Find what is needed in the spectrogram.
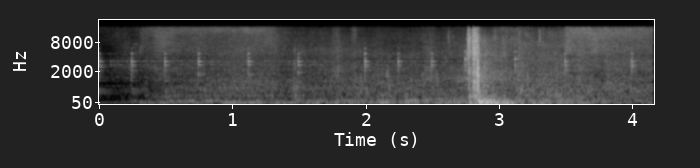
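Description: A whoosh transition sound effect: a rushing hiss that swells to a sharp peak about three seconds in, then fades, over faint ticking about four times a second.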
